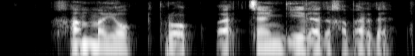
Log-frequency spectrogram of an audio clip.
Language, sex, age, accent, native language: Uzbek, male, 18-24, Toshkent shahri, Uzbek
